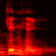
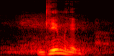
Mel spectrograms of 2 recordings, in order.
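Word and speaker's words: Gimhae: mga karatig na lugar tulad ng Ulsan at Jimhey Jimhey Jimhey Gimhey ha wala hindi pa namin nakikita sa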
